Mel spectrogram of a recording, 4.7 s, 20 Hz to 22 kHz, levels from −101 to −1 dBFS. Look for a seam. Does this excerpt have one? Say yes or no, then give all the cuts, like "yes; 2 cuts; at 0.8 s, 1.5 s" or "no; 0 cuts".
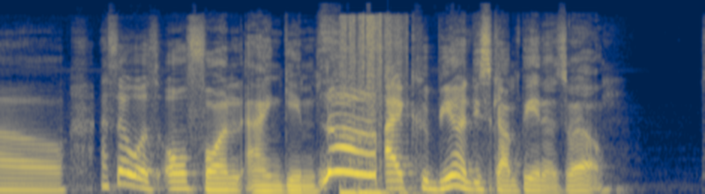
yes; 1 cut; at 2.5 s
